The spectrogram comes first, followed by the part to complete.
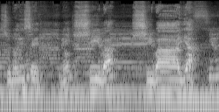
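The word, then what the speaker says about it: शिवाय: Shiva, Shivaya, una doble A. Entonces podemos cantar Om Namo Shivaya. Aquí podemos ver que la A más larga es usada en este mantra para adorar.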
